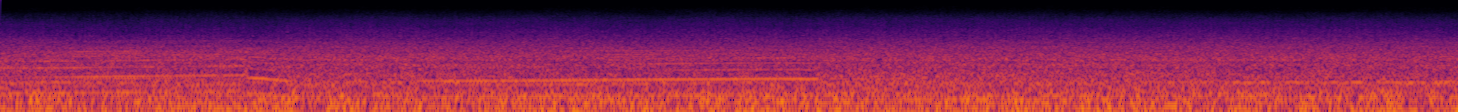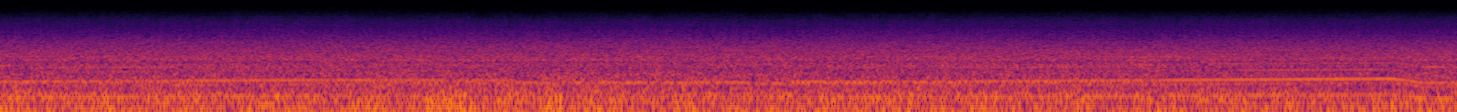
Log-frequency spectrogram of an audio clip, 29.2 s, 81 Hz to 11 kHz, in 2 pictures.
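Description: Ferrari GTC4Lusso's V12 engine with a Capristo exhaust, driving at road speed; its note climbs slowly and drops back about two and a half seconds in, again around eight seconds in, and near the end. It sits over heavy wind and tyre noise.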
